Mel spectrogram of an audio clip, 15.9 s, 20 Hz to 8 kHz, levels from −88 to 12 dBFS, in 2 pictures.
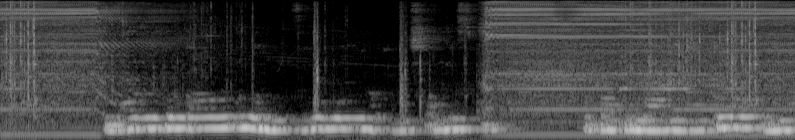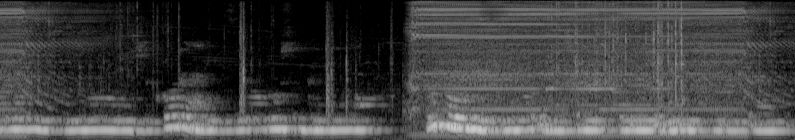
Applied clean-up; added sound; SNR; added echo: none; Mechanisms; 14 dB; reverberation time 0.9 s.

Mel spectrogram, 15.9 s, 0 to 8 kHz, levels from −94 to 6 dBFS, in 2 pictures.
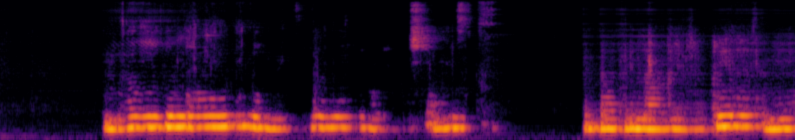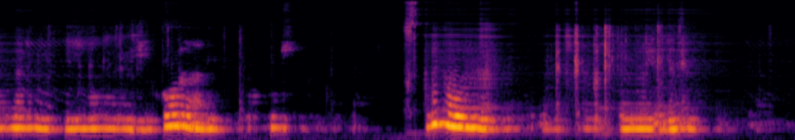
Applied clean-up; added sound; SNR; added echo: neural mask model DeepFilterNet 3.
